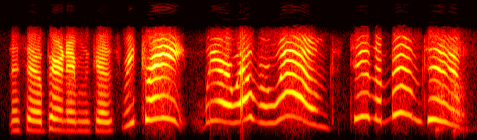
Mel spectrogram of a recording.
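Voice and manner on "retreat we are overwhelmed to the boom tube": very high put-on creature voice, drawn out; alien minion cry. Parademon orders the overwhelmed troops to retreat, mock minion cry. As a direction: call the retreat as a panicked cartoon minion.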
